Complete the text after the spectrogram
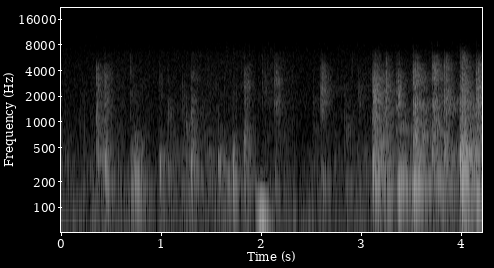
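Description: Footsteps scuffle and run on stone.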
